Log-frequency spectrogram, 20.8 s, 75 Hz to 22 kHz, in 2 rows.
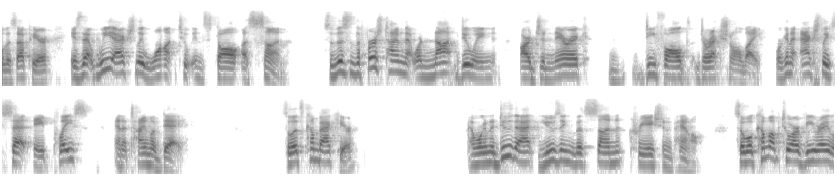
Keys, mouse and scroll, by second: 5.0-10.1 drag, 14.0-18.9 drag.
